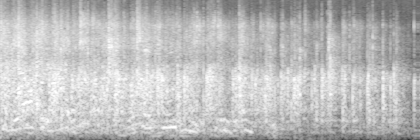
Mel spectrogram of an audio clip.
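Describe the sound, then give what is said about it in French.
An audience applauds the victory of a women's team in a quiz game with steady, loud, dense clapping that holds for several seconds and then starts to thin and fade toward the end. “Alors, applaudissons la phrase de Wagner et la victoire de l'équipe féminine.”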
